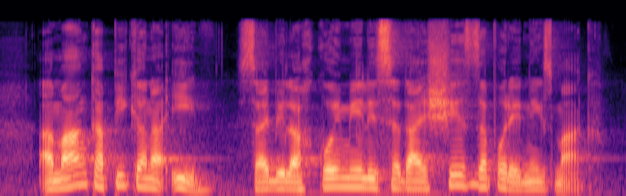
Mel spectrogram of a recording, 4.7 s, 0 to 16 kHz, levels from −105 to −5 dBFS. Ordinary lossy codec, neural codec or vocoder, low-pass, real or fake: none; none; 10.8 kHz; real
